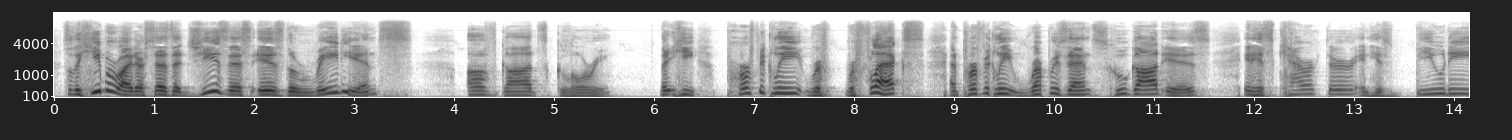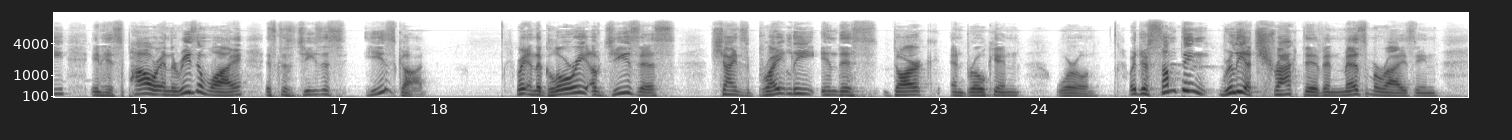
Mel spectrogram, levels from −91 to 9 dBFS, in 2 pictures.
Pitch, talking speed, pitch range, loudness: 160 Hz, 135 wpm, 130-190 Hz, -21 LUFS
